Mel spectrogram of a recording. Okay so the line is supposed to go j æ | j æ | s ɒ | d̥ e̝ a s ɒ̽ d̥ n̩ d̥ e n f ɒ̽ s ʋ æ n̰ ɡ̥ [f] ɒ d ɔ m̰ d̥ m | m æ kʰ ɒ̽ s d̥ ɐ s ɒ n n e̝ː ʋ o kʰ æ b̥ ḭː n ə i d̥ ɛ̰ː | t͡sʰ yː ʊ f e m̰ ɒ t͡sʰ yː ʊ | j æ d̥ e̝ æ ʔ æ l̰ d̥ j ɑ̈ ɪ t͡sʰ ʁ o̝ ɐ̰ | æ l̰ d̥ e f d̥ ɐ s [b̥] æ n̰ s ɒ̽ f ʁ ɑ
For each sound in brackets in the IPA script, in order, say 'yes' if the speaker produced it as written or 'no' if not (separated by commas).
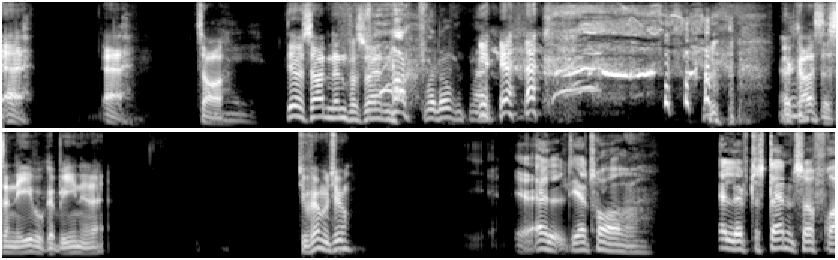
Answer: yes, no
